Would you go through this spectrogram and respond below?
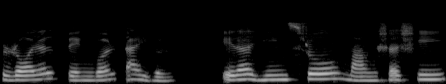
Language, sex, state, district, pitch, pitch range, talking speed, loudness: Bengali, female, West Bengal, Kolkata, 210 Hz, 195-230 Hz, 95 wpm, -28 LUFS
